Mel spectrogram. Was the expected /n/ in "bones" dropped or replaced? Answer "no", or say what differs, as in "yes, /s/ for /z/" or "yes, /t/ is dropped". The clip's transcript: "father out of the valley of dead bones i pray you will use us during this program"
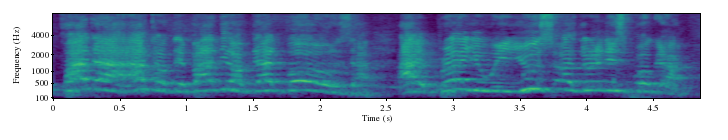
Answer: yes, /n/ is dropped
